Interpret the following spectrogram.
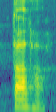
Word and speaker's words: Talha: Talha. Talha. Talha. Talha. The Arabic pronunciation is Talha. It's Talha. Ta lam ha and ha, like Okay. ta marbuta.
